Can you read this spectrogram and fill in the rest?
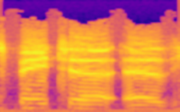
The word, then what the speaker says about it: Bethe: Oh, Hans Bethe? – Maybe I'm pronouncing his name wrong. – He pronounces, is it B-E-T-H-E? – That's it. – Yeah, Hans Bethe, he pronounces it, Bethe.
